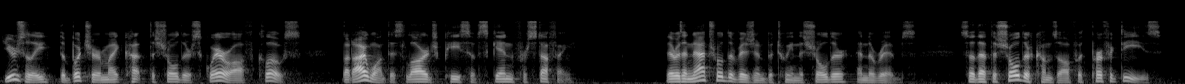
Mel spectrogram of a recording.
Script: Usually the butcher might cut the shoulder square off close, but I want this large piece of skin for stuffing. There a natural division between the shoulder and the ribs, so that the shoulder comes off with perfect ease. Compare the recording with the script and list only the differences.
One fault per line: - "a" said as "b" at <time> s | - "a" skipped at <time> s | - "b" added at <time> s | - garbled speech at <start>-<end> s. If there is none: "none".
none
